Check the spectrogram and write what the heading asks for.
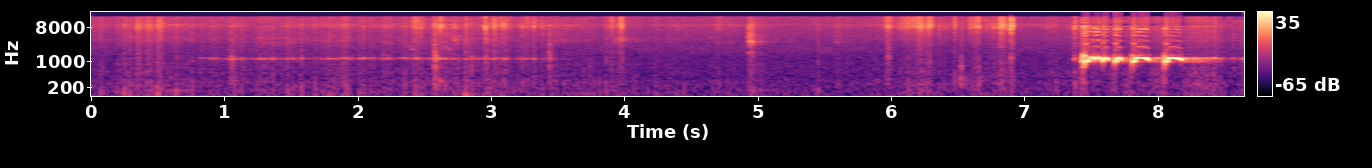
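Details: Zebra dove song at night, used to coach young birds and draw them into singing. A long, faint steady tone and light rustles come first, then a loud rolling phrase of about four quick cooing pulses closes the recording.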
